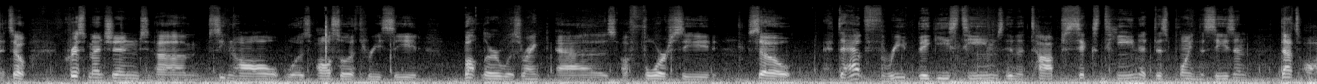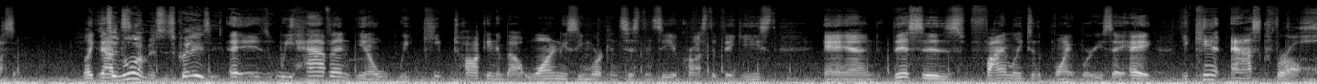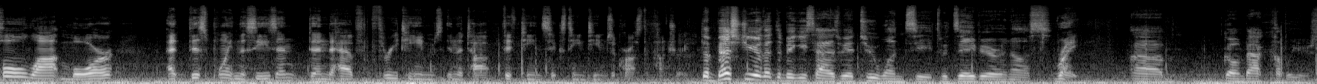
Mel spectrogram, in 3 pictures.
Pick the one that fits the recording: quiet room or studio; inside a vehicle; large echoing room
inside a vehicle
